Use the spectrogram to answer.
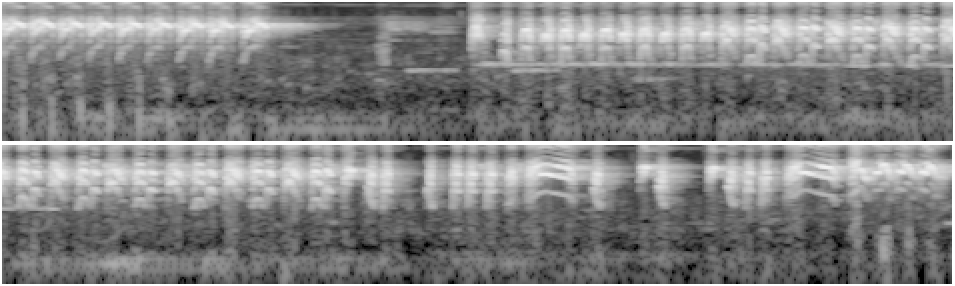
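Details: Tailorbird lure recording for prompting a caged bird to sing: shrill rapid chattering trill, brief pause, then a long unbroken run of fast high-pitched repeated chirps with sharp rising notes near the end.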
